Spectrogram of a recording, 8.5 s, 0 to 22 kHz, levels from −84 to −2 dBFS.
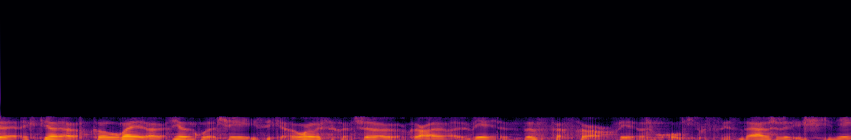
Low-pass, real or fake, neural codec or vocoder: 3.6 kHz; fake; autoencoder, 44.1 kHz, a latent of 192 numbers a frame, MeloTTS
